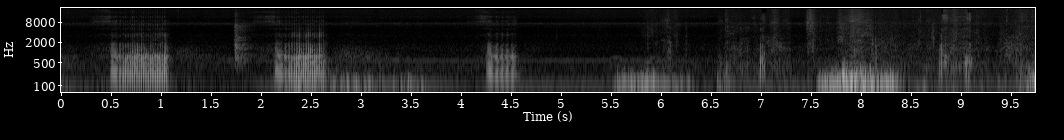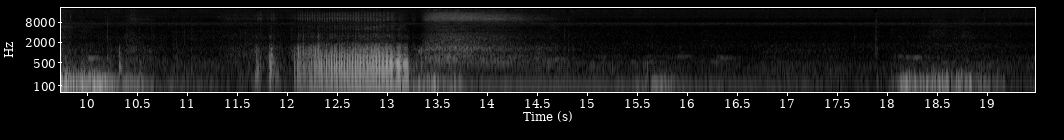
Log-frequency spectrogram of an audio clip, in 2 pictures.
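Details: Sleeping Boston Terrier puppy: soft, irregular snorting breaths and low rumbling noises; snoring.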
